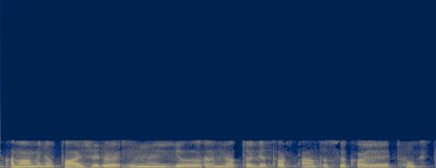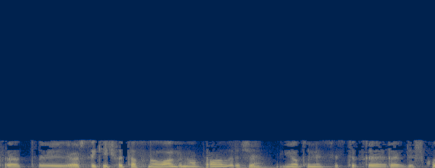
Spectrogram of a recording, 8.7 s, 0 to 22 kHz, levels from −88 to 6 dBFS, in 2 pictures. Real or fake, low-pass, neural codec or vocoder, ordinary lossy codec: fake; 3.6 kHz; codec, 44.1 kHz, 2.6 kbps, DAC; AAC, 16 kbps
